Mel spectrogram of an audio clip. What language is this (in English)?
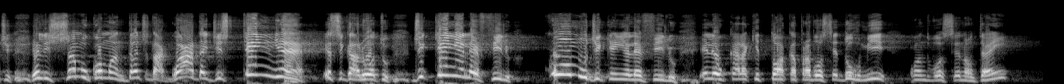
Portuguese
